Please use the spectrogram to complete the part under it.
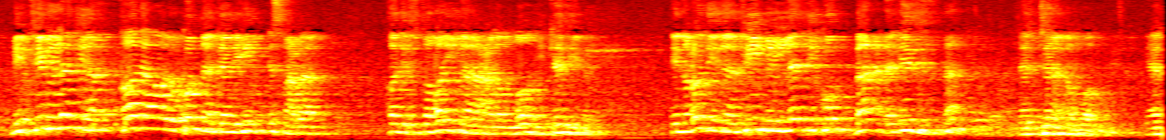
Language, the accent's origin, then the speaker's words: Arabic; Egypt; يعني إحنا كلنا مصريين ولا مش مصريين؟ ها؟ مصري.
